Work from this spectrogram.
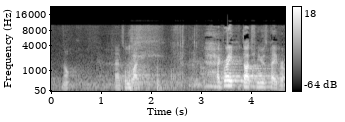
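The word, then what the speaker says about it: Handelsblad: uh this is the front page of NRC Hansel blad is my pronunciation correct no Hil blad a great great Dutch newspaper I hear um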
